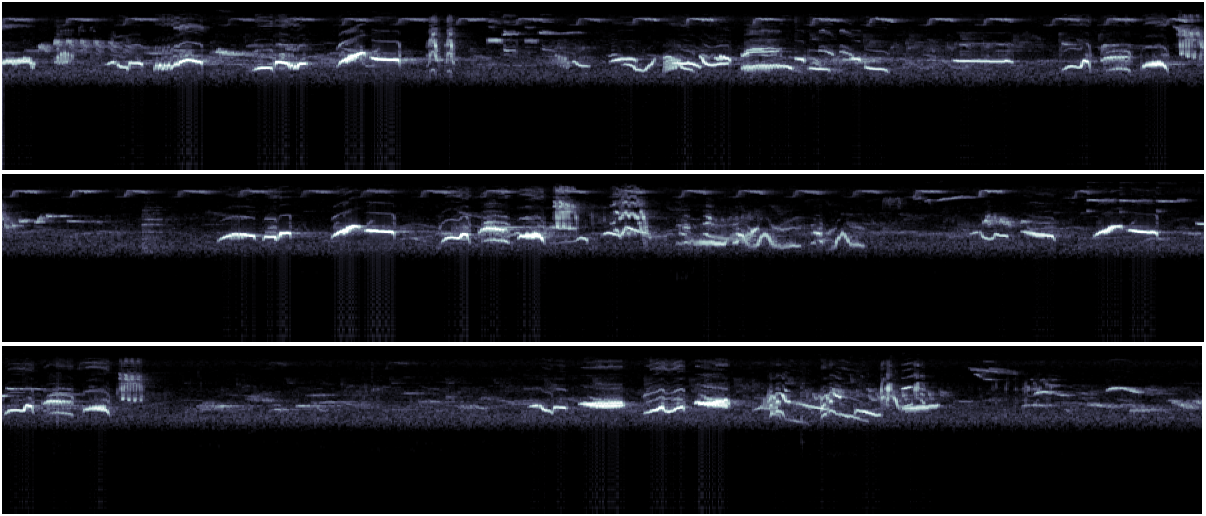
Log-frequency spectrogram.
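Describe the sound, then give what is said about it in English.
A blackbird sings in many short, high phrases of whistles and chirps, with brief pauses between them. The song is clear and carries on alone for the whole span. “So these neighbouring birds sharing songs are not quite enemies.”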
